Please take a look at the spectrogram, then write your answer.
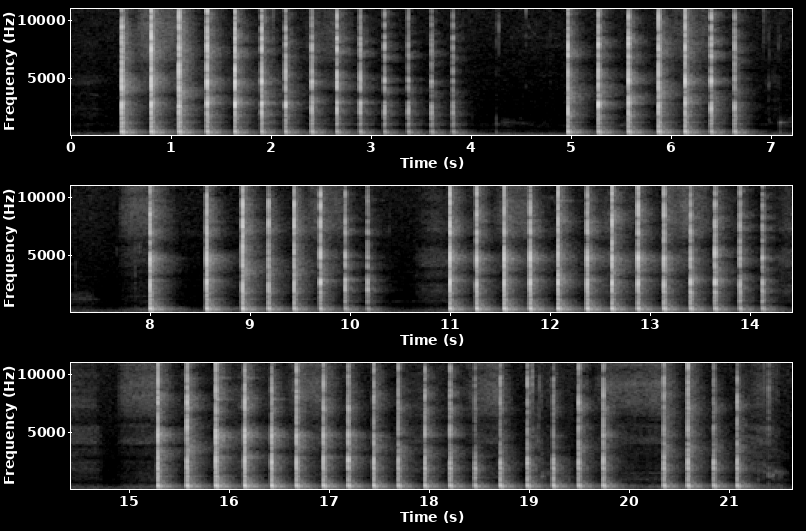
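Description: A hammer strikes a leather matting tool in rapid, evenly spaced taps on nearly dry leather. The sharp, close knocks come in five runs of about a dozen blows each, with brief pauses between the runs.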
